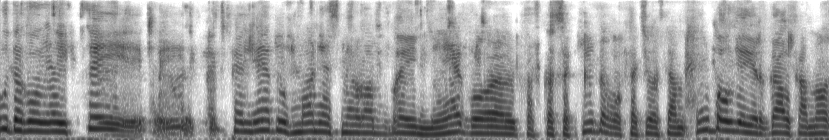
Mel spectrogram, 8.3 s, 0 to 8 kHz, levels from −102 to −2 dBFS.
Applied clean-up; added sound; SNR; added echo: neural mask model Resemble Enhance denoiser.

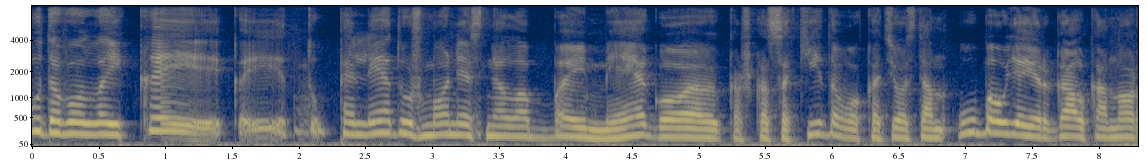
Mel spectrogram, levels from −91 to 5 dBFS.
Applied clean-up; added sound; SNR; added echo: none; none; none; none.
